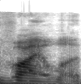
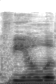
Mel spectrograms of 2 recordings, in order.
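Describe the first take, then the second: First: The name is said unlike the instrument viola. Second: The name is said like the instrument viola. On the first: This is how the film says it. "They kind of pronounce it like that in the movie" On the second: It matches the musical instrument. "I like Viola better because that is a pretty cool instrument"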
